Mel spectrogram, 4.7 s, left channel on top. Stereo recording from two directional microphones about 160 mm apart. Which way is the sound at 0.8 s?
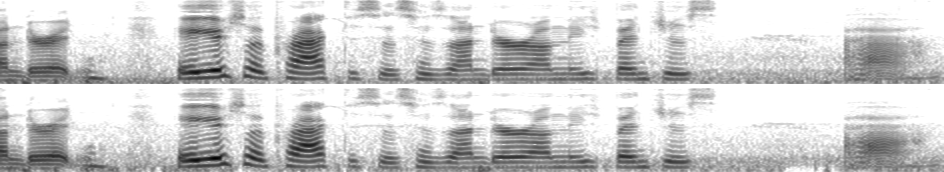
20° left (ahead or behind).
